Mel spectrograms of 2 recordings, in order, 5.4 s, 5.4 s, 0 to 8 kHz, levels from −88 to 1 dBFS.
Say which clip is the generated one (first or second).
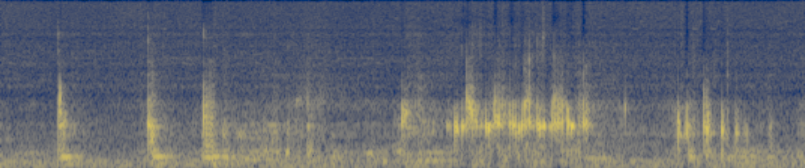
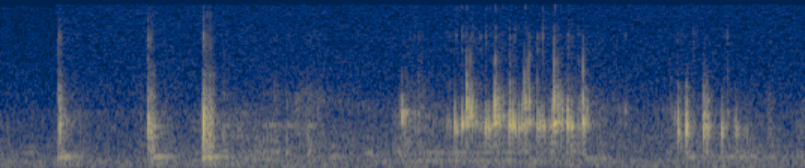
first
